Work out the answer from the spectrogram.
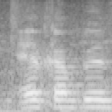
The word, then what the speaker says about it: El Campeon: And then El Campeon, ay aliwa laman, El Campeon Pigeon Feeds, yun ang tamang pronunciation mga kalapati.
